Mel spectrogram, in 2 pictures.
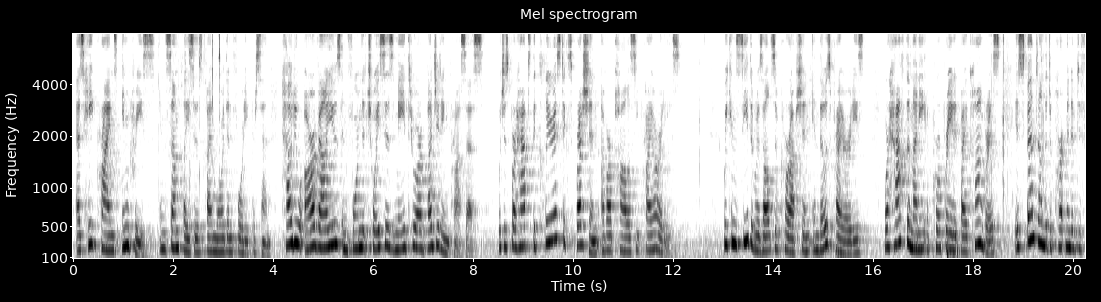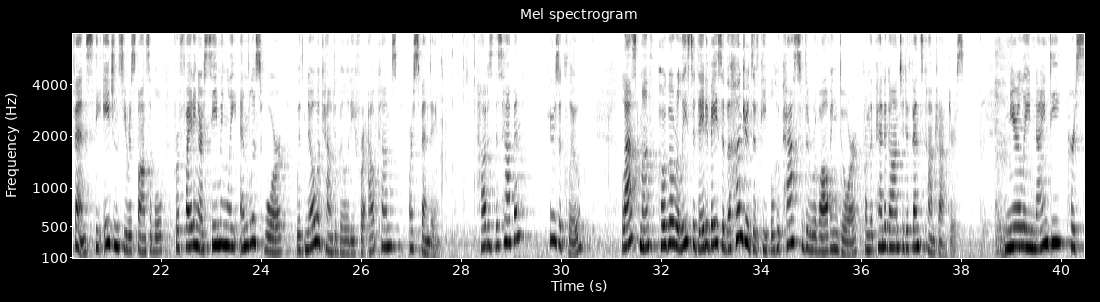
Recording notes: Delivers Remarks at the President's Church. To congregants at St.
